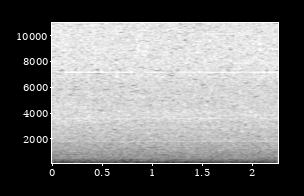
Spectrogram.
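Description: Dyson Airwrap's curling barrel blowing air steadily, an even hiss with a faint high whine, as it heats a strand of hair wrapped around it: the heat stage of a 15-second heat then 10-second cool curl.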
